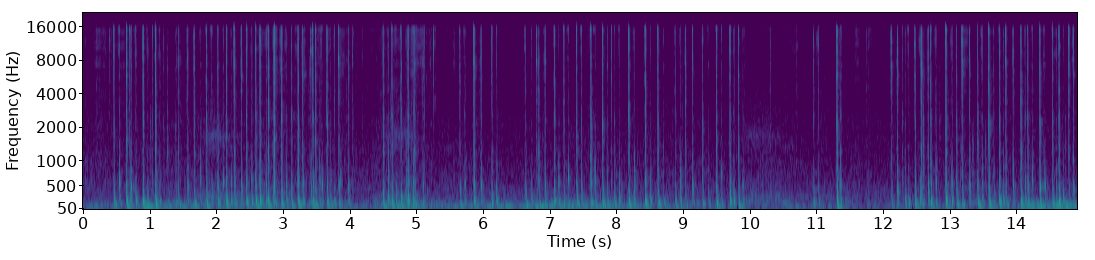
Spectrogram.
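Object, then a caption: Plastic laptop keyboard. Fingertips type continuously on the blue-backlit plastic keycaps of a dark laptop keyboard. Rapid, short, crisp clicks and taps run with a low thump under them, easing briefly around four seconds and going quieter from about ten to twelve seconds before the fast typing picks back up.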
